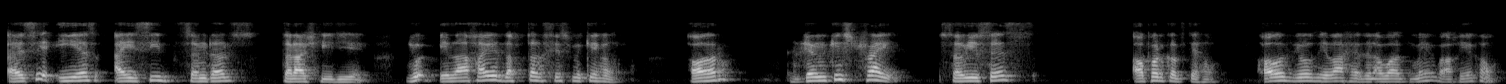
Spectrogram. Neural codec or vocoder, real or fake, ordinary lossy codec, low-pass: codec, 16 kHz, 1.1 kbps, Voila-Tokenizer; fake; none; 7.2 kHz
